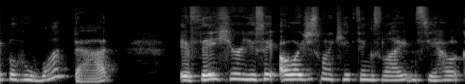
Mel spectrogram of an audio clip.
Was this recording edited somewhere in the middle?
no; 0 cuts

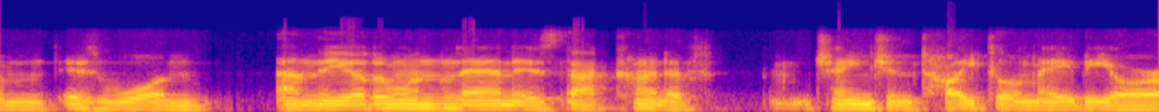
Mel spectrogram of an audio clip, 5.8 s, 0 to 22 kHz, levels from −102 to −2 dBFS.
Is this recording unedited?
yes; 0 cuts

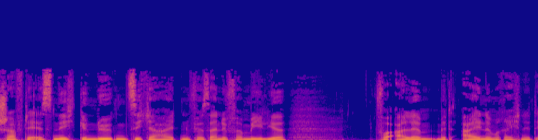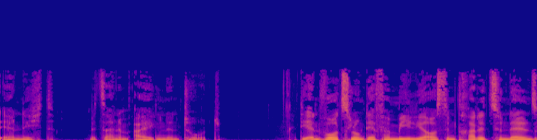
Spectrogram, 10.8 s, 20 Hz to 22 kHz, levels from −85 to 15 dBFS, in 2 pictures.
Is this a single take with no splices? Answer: yes; 0 cuts

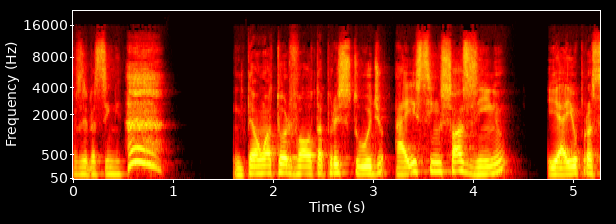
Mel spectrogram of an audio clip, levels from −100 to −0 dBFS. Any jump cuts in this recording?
no; 0 cuts

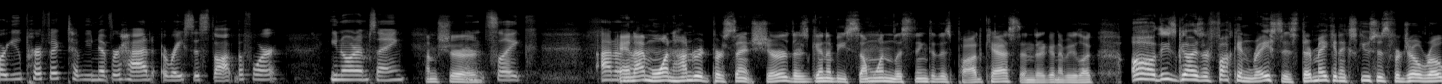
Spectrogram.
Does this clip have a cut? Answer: no; 0 cuts

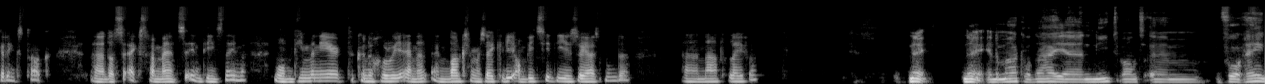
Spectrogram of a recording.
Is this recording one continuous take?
yes; 0 cuts

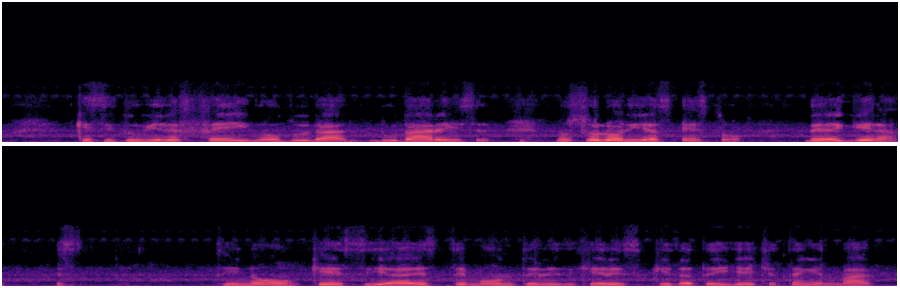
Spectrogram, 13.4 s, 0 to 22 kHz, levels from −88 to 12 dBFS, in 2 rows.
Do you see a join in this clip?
yes; 2 cuts; at 7.1 s, 9.0 s

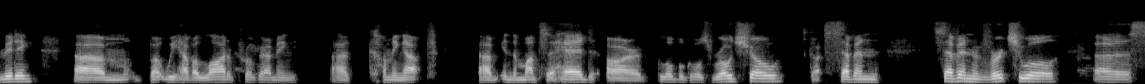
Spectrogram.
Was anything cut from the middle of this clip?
no; 0 cuts

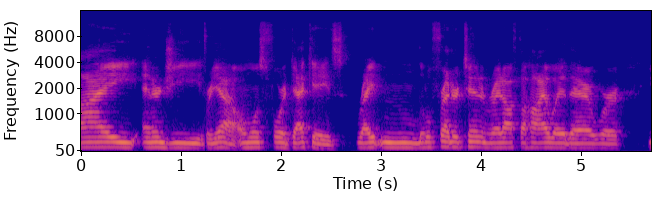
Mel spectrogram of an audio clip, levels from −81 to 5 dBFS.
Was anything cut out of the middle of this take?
yes; 1 cut; at 1.2 s

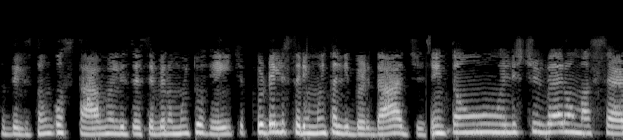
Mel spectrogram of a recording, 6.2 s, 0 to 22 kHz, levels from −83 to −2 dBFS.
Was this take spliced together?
yes; 1 cut; at 4.3 s

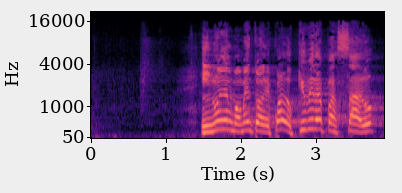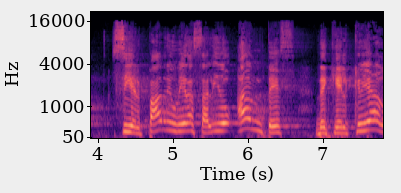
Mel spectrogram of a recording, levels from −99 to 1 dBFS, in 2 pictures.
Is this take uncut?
yes; 0 cuts

